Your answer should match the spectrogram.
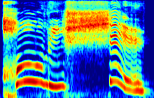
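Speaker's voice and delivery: high-pitched, drawn-out shock; real astonishment, voice shooting up; stunned disbelief. Real, not acted. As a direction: gasp it out high, floored by a huge gift. Stunned by a surprise donation.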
